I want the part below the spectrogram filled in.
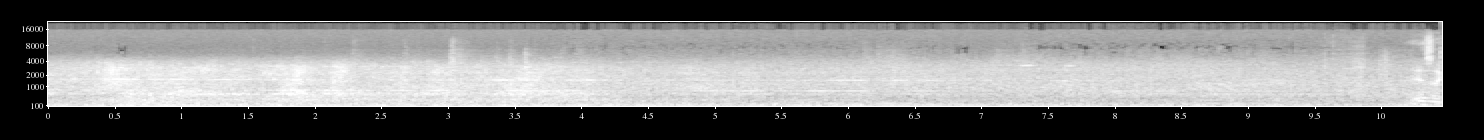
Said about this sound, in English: We got a Southwest coming in from Dallas, a 737 MAX 8.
